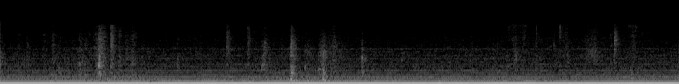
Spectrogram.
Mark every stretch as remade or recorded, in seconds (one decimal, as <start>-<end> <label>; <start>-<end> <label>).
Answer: 0.0-1.5 recorded; 1.5-2.5 remade; 2.5-4.4 recorded; 4.4-5.7 remade; 5.7-6.8 recorded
